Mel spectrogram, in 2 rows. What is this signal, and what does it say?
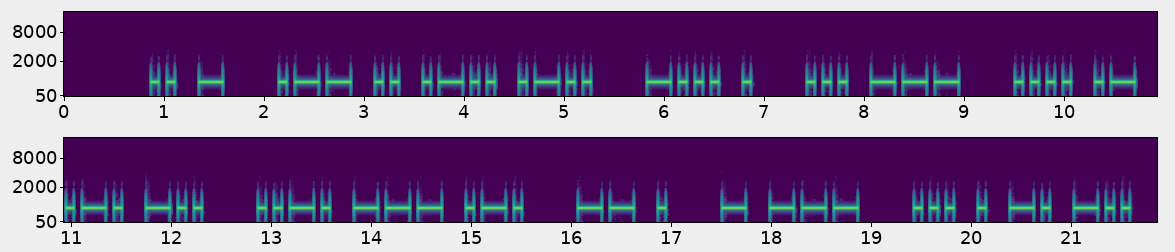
Morse code, heard as a keyed tone, about 15 wpm, 700 Hz. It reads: IT WILL BE SO HARD FOR ME TO SEND
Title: Sentences from Top 1500 Words 15wpm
